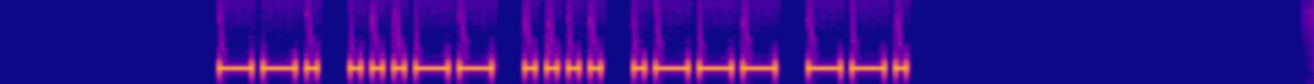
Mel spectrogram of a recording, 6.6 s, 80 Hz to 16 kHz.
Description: Morse code, heard as a keyed tone, about 22 wpm, 700 Hz. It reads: G3HJG
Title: DXCC-100 Call Signs - 5 Characters - 22wpm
